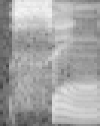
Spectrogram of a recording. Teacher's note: Ng, the final sound in sing, is a velar nasal.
